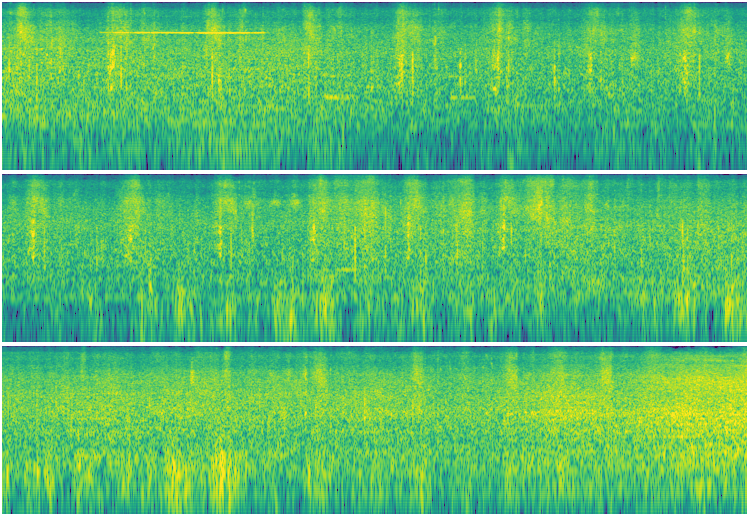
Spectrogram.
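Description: A bicycle rattles and clicks over a bumpy path.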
